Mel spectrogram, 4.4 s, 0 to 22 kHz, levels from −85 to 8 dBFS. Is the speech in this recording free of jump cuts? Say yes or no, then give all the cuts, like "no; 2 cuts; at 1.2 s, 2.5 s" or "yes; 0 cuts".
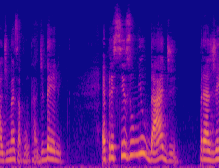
yes; 0 cuts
